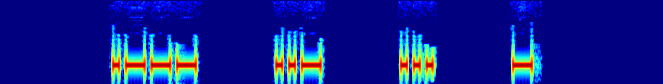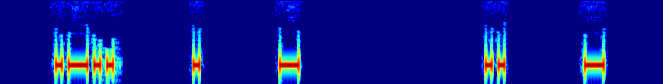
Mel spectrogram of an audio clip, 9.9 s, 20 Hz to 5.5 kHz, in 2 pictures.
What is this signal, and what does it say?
Morse code, heard as a keyed tone, about 25 wpm, spaced as for 11 wpm, 620 Hz. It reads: JUST LET IT
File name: Jokes-25-char-10-eff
